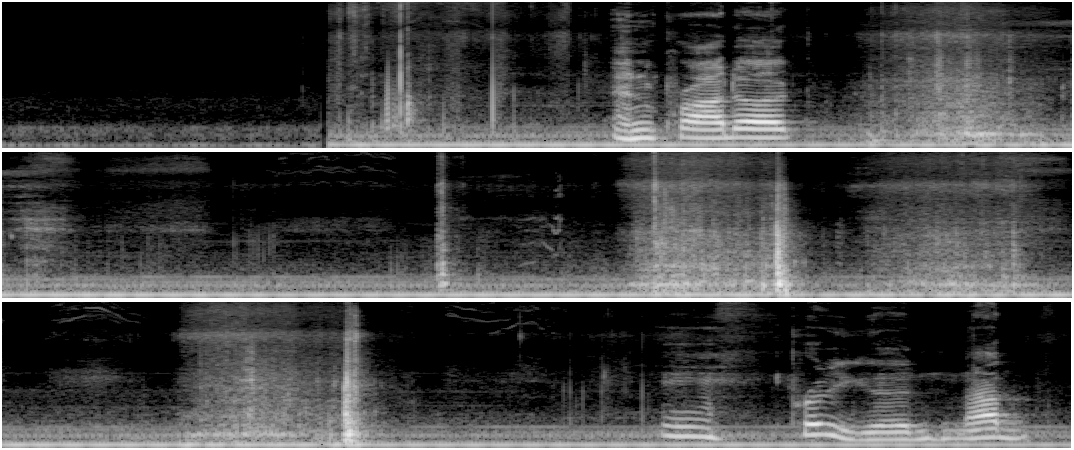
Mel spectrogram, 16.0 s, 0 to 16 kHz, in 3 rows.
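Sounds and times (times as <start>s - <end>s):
steady low hum: 0.0s - 16.0s
plastic drawer sliding and knocking shut: 8.4s - 10.5s, 11.6s - 12.7s.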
